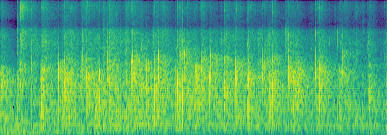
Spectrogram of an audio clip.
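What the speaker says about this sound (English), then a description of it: "So give a round of applause to students." Applause at a girls' school program, with a room of listeners clapping steadily at moderate volume for a few seconds.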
